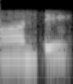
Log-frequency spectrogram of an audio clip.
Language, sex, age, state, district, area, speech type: Telugu, female, 18-30, Telangana, Mahabubabad, rural, conversation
